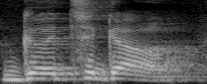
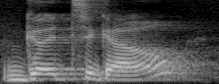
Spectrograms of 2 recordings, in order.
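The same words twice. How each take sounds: First: The voice falls at the end. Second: The voice rises at the end. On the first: It states that one is ready. "but this time as a statement, not as a question" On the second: It asks whether someone is ready to leave. "you can simply ask, / a rising intonation marks a question"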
